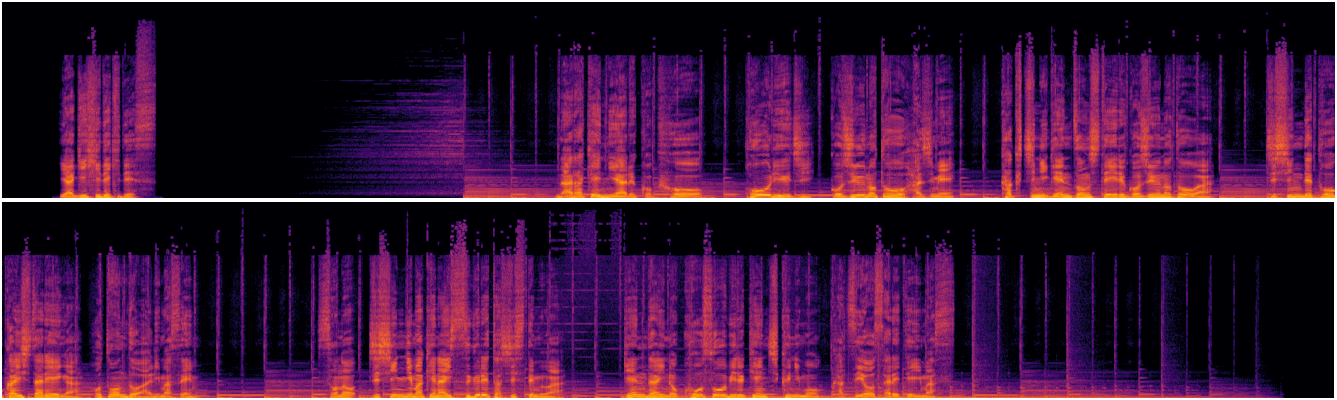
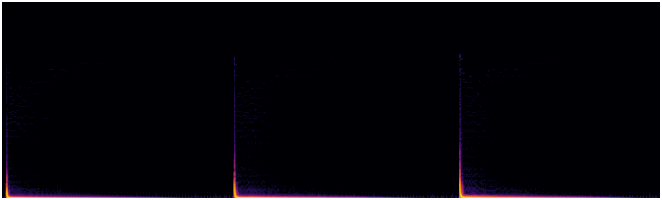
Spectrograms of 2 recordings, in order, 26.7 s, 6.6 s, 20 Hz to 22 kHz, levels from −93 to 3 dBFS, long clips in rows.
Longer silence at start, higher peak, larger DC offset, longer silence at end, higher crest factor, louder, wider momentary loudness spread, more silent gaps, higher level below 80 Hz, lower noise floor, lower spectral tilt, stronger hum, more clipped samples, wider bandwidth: first, 0.6 s vs 0.05 s; about the same, -2 dBFS vs -2 dBFS; neither; first, 1.1 s vs 0.6 s; about the same, 18 dB vs 14 dB; second, -20 LUFS vs -17 LUFS; second, 17 LU vs 22 LU; first, 1.63-2.75 s vs none; second, -36 dBFS vs -18 dBFS; about the same, -80 dBFS vs -78 dBFS; second, -5.5 dB/octave vs -12.5 dB/octave; neither; neither; first, 18 kHz vs 2.9 kHz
